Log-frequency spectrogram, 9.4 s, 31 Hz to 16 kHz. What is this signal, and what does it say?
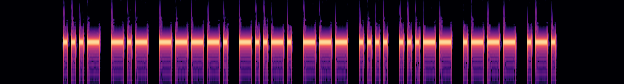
Morse code, heard as a keyed tone, about 21 wpm, 700 Hz. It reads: VK9/OH3JR
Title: Difficult Call Signs 20wpm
